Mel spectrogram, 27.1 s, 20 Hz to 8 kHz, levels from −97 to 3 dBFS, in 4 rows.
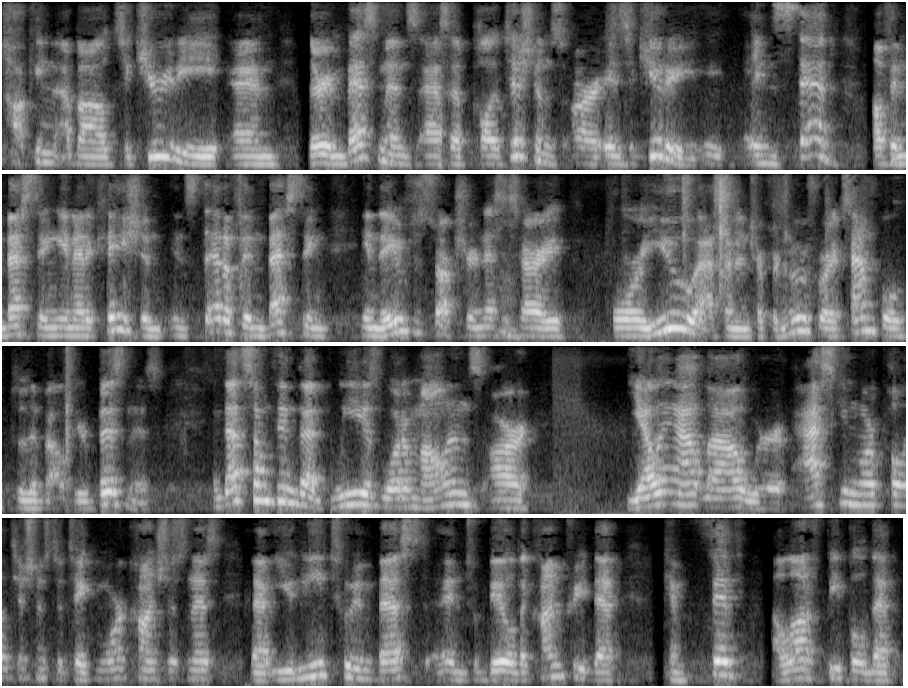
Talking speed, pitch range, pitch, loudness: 160 wpm, 140-190 Hz, 150 Hz, -20 LUFS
